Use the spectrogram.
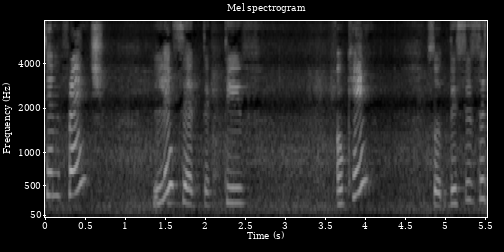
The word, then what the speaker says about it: les adjectifs: How we pronounce in French? Les adjectifs.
